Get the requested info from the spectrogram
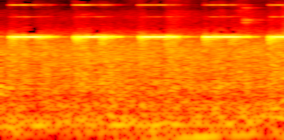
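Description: Alarm buzzer beeping rapidly: short, high, same-pitched beeps, about three a second. It is the AC-source-fail alarm, sounding because the UPS's mains supply has been switched off.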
